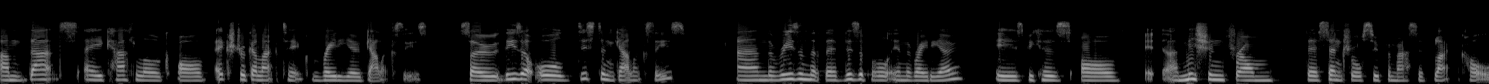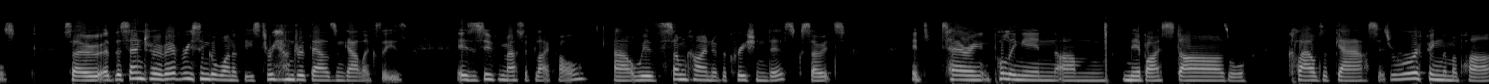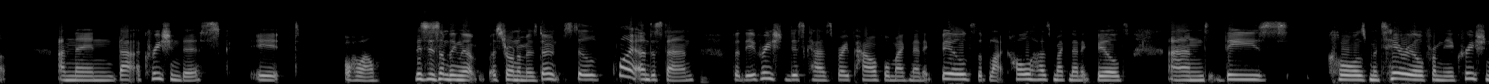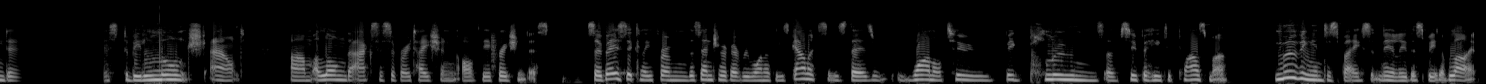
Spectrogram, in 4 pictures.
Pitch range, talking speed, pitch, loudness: 190-225 Hz, 160 wpm, 200 Hz, -32 LUFS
